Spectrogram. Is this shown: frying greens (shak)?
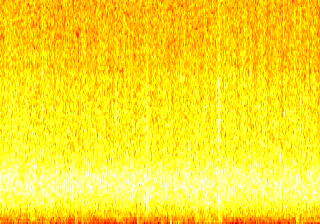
no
